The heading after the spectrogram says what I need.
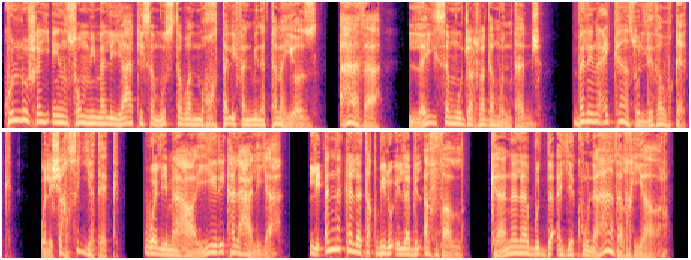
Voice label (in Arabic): تسجيل صوتي, voiceover ads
